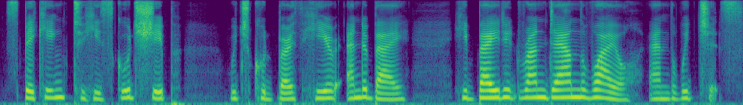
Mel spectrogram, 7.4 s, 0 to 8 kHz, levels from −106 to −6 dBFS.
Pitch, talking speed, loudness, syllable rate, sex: 195 Hz, 170 wpm, -20 LUFS, 3.8 syllables/s, female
